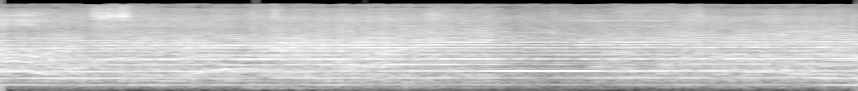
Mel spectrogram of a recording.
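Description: A loud, sustained electronic drone from an effects-pedal rig: several steady held tones, with pitch glides sweeping up and down over them as the pedal knobs are turned.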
